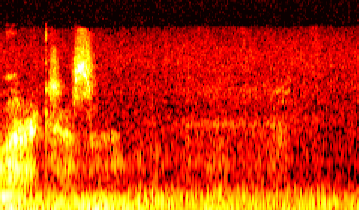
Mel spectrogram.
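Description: Near silence: faint room tone, after a soft, whispery voice trails off in the first half second.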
